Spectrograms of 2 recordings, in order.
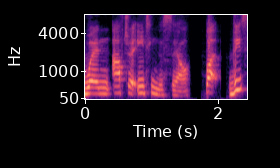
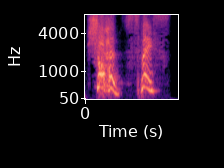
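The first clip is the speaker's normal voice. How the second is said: slow, louder spell-like command; magic command; 5 semitones higher, 4 dB louder, slower than usual. Retold or imitated. Scientist demonstrating the power, a slow louder magic command. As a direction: call it out like an incantation. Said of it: "and then you said".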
